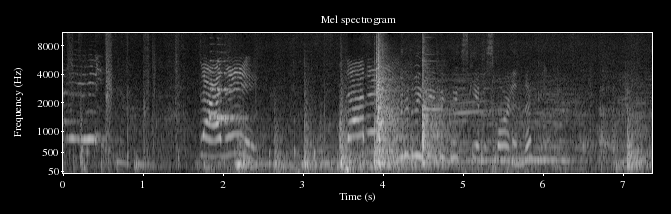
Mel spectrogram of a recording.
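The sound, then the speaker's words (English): Cattle mooing on a farm: several drawn-out, wavering moos and bellows with rich harmonics, while a voice talks over them throughout. “although you can hear the cattle in the background”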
